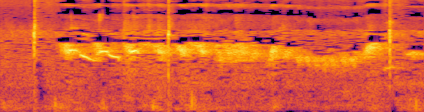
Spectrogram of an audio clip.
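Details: A Medan-type white-rumped shama with blorok (mottled) plumage, singing actively, gives a long, unbroken run of rich, highly varied warbled whistles that slur up and down, with a few sharp clicks mixed in.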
